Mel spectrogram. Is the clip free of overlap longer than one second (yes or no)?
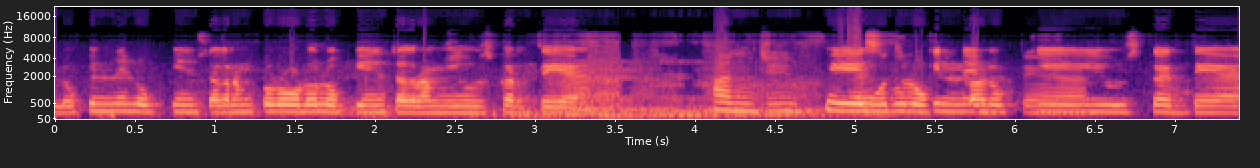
no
